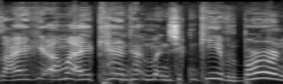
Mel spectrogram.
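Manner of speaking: high, loud mock-frantic cry; hammed-up frantic yelp about dinner; mock panic. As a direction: panic over the chicken Kiev.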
